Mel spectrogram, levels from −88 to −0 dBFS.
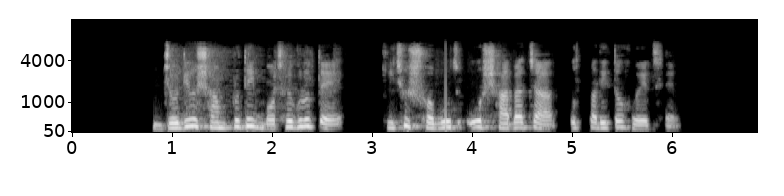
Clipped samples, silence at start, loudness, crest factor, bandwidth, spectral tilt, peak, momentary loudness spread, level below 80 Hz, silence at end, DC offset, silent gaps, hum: under 0.1%; 0.8 s; -18 LUFS; 16 dB; 7.6 kHz; -5.5 dB/octave; -4 dBFS; 13 LU; -54 dBFS; 0.8 s; under 0.1%; 2.74-3.10 s, 4.87-4.98 s, 5.11-5.17 s; none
